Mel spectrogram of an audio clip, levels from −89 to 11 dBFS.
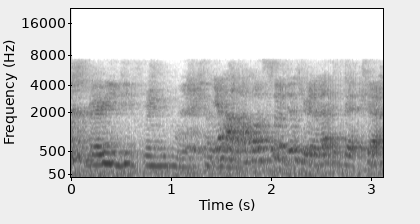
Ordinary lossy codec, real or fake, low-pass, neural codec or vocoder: none; fake; 7.2 kHz; vocoder, 22.05 kHz, 80 mel bands, WaveNeXt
